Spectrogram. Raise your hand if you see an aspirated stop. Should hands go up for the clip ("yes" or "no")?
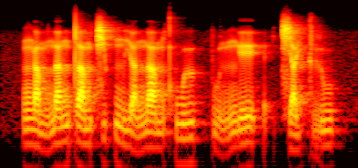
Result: yes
